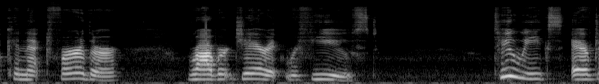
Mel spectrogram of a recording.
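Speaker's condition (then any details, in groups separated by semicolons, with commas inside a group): No condition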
